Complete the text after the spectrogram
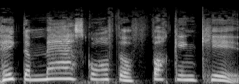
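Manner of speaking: very high, put-on mock yelling. Retelling a stranger's words at night, imitating a man yelling. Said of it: "this dude yelling at my wife".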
